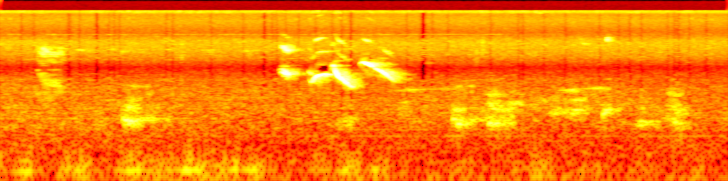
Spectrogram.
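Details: Green-winged Saltator carried in hand on an early-morning walk in cold weather, coming out of its molt and starting to sing a little: a brief burst of sharp, downslurred whistled notes mid-clip, over low rustling and walking noise.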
